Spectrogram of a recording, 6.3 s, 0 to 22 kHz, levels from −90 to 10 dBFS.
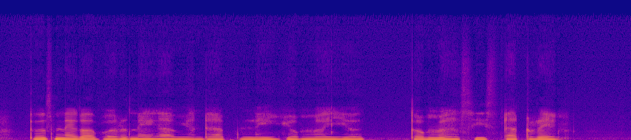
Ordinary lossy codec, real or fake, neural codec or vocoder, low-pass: none; fake; autoencoder, 48 kHz, 32 numbers a frame, DAC-VAE, trained on Japanese speech; 19.8 kHz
